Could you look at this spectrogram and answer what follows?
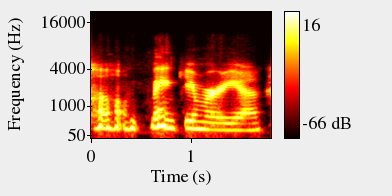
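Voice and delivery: thanks with a light laugh. Real, not acted. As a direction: laugh it off to keep from crying. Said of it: "you're gonna make me cry".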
